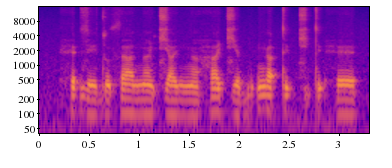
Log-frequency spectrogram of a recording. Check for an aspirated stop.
absent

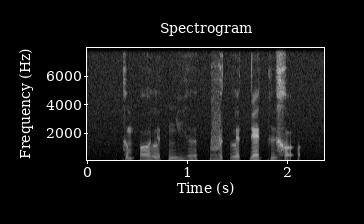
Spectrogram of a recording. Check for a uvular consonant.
absent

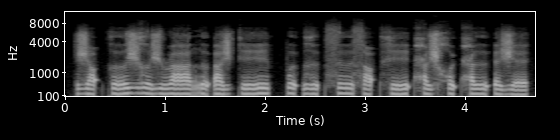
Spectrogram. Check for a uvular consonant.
present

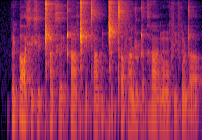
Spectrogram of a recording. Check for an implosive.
present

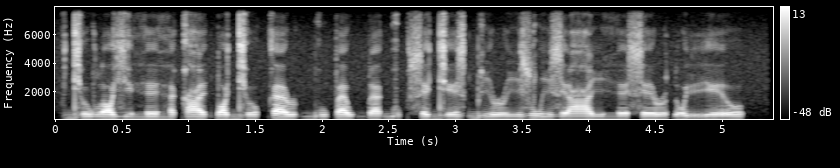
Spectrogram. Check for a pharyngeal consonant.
present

